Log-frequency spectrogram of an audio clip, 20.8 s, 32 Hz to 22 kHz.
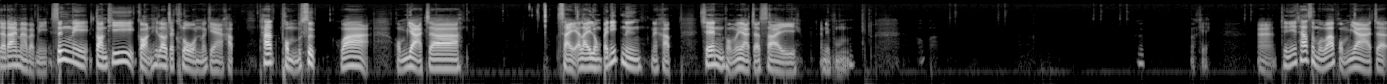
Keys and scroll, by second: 5.4 ctrl+z, 12.9 Delete.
